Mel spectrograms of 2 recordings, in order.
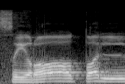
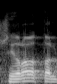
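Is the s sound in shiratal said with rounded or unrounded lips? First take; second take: unrounded; rounded. First: The s sound is made with unrounded lips. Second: The s sound is made with rounded lips. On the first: The speaker calls it right. "Mengucapkan shad tanpa membulatkan bibir" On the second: The speaker calls it wrong. "membaca huruf shad dengan membulatkan bibir"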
